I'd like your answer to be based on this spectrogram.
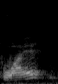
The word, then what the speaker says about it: Wyatt: Sure, it's Wyatt. – How do I spell that? – W-Y-A-T-T. – W-Y-A-T-T, okay.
